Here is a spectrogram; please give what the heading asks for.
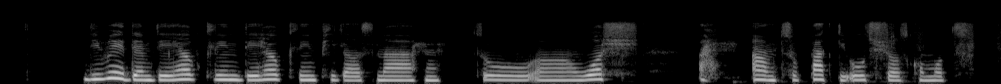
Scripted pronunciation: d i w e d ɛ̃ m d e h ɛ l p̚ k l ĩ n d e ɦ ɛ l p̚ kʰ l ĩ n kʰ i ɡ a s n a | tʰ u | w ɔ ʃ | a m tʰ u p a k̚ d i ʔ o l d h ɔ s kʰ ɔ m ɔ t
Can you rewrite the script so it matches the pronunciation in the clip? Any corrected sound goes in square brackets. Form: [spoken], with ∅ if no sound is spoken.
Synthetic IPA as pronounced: d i w e d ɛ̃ m d e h ɛ l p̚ k l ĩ n d e ɦ ɛ l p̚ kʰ l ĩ n [pʰ] i ɡ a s n a | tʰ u | w ɔ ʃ | a m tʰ u p a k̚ d i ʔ o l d [ʃ] ɔ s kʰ ɔ m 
